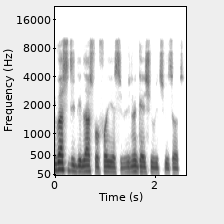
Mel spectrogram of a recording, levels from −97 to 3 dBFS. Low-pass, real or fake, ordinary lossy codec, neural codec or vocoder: 9.9 kHz; fake; none; codec, 24 kHz, 1.2 kbps, DualCodec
